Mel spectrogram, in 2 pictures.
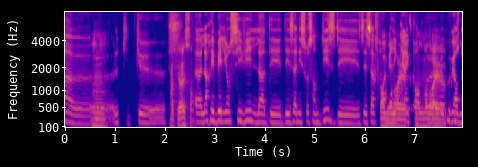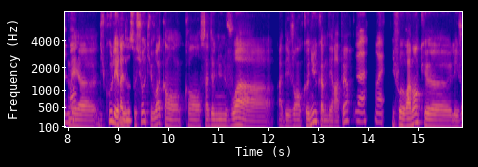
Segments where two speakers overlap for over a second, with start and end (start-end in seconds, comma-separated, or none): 6.2-8.2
